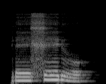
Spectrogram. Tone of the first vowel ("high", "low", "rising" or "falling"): low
